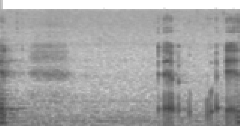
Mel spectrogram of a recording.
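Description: A pause in a woman's speech: quiet room tone with a faint breath, then short vocal and mouth sounds in the last half second as she starts to speak again.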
